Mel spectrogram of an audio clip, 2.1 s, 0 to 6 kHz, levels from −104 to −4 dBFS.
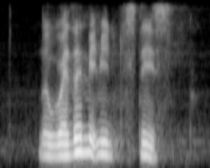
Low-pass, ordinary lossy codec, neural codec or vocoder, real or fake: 5.4 kHz; none; codec, 24 kHz, 6 kbps, HILCodec; fake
